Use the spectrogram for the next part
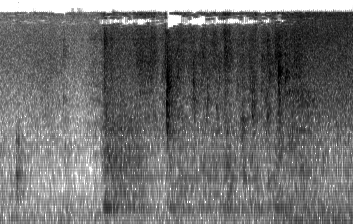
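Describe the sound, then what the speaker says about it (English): A running tap splashes as hands are washed at a sink before a head and neck examination, a steady moderate hiss of water with faint splashes and no talk. "So first I'm going to go ahead and wash my hands."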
